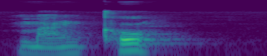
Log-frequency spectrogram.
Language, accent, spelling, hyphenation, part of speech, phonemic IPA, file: German, Austria, Manko, Man‧ko, noun, /ˈmaŋko/, De-at-Manko.ogg
- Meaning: 1. shortcoming, deficiency 2. deficit, deficiency, shortage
